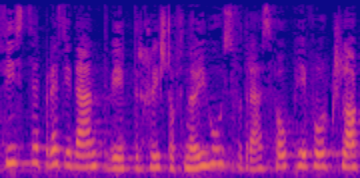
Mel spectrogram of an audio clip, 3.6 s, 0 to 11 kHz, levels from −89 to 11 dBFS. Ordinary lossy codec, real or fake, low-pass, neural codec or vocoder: none; real; 9.9 kHz; none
